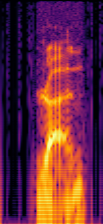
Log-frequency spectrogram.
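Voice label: "ren", Chinese, tone 3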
